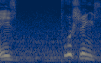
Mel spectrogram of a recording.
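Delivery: voice breaking. Commentating as Griffin has a great run: voice cracking. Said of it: "voice crack".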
